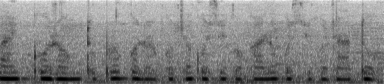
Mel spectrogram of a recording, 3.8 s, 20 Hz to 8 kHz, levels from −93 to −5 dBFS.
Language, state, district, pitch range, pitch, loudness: Nepali, West Bengal, Darjeeling, 205-220 Hz, 215 Hz, -15 LUFS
